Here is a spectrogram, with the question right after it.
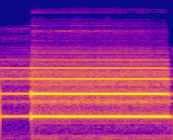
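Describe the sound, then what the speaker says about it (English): A flute sustains a single E flat, a pure steady tone that starts cleanly after a short silence and holds evenly before stopping, played alone and close by. "E flat will sound like this"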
